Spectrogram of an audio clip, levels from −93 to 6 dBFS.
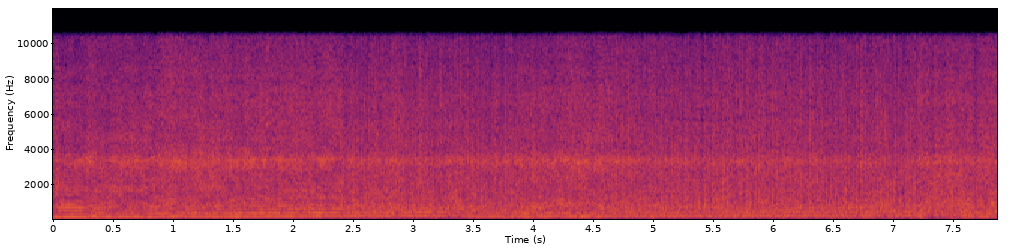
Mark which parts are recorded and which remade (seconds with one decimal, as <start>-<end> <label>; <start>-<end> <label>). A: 0.0-2.4 remade; 2.4-3.9 recorded; 3.9-4.6 remade; 4.6-7.2 recorded; 7.2-7.9 remade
